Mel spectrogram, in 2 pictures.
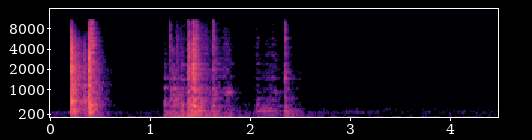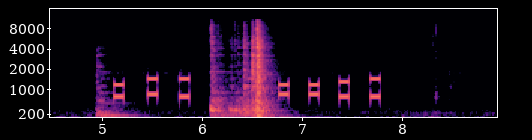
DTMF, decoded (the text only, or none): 496 7756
